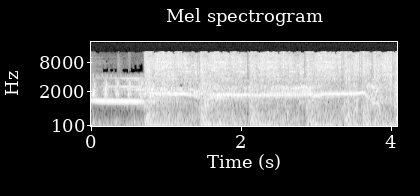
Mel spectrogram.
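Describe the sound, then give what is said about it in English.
A moose crashes through a large glass window of a community room at a school in Saskatoon: a sudden loud smash under a second in, followed by several seconds of continuous noisy clattering and shattering, with a steady high whine running underneath. “Suddenly, the moose ran through a large glass window in a community room and eventually slumped to the ground in shock.”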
